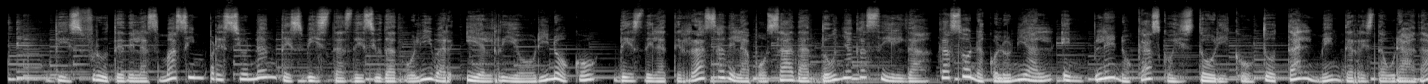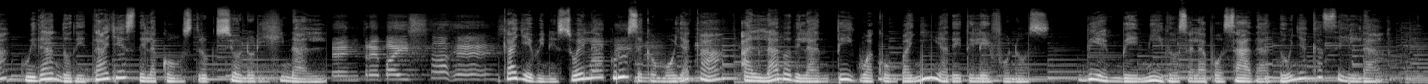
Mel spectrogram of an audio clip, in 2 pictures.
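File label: comercial, Venezuelan Spanish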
